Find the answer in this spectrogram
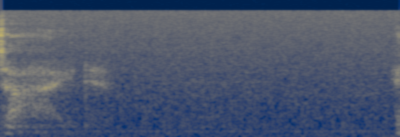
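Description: A man's voice ending a word softly and breathily in the first half-second, then about a second and a half of quiet room tone with a faint steady hum.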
